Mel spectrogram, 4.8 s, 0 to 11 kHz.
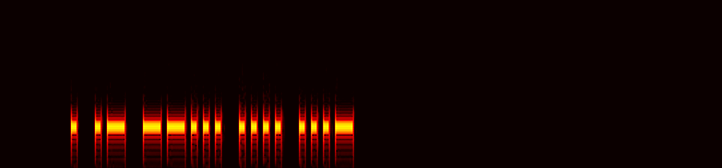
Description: Morse code, heard as a keyed tone, about 30 wpm, 700 Hz. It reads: EA7HV
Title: DXCC-100 Call Signs - 5 Characters - Repeated 2x - 30wpm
